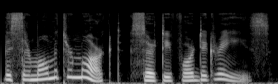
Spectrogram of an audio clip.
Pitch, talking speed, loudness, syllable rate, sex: 220 Hz, 130 wpm, -17 LUFS, 4.6 syllables/s, female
